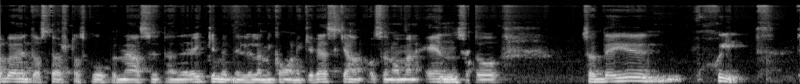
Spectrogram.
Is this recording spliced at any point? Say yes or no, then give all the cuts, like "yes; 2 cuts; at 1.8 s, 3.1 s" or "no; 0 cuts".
yes; 1 cut; at 4.8 s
